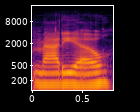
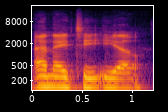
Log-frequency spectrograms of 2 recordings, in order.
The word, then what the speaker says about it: Mateo: And I feel like people would pronounce it Matteo because it's Matteo. Well, this one's just Mateo.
